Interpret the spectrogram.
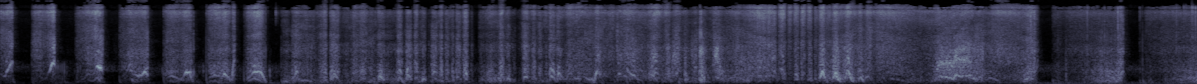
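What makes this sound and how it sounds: Fingertips of both hands scratch the surface of a cotton throw pillow covered in floral-print woven fabric. The result is dry, raspy scratching that starts as short strokes separated by brief silences, then runs together into a denser, steady rustle. A few pauses return near the end.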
